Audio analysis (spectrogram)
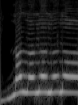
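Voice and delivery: high, loud run of la-las; imitated la-las. Co-host getting the Zoom video on her, high la-las. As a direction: mimic co-host's high la-la sound check. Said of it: "So she would be like".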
